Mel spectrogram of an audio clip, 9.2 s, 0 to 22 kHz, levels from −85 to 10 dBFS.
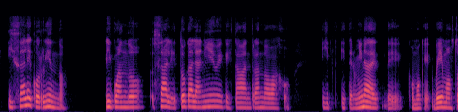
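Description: One channel drops out at 2.67 to 2.97 s and again at 7.92 to 8.21 s: the speech abruptly falls about 6 dB for roughly 0.3 s each time, then snaps back, which is likely one stereo channel briefly going silent before the two are summed to mono.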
